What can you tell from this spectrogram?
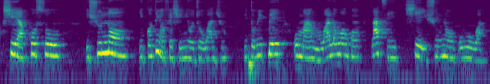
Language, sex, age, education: Yoruba, female, 15-29, tertiary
